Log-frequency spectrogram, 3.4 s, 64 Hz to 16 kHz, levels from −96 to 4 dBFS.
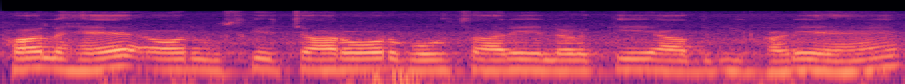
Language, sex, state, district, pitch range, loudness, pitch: Hindi, male, Jharkhand, Deoghar, 155-170 Hz, -18 LUFS, 165 Hz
